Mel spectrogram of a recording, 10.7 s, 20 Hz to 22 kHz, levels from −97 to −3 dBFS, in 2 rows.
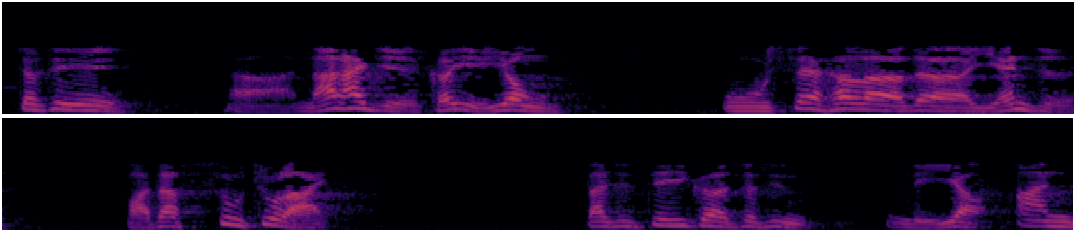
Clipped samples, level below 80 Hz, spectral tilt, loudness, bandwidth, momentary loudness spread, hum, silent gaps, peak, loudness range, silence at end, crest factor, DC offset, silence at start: under 0.1%; under -90 dBFS; -3 dB/octave; -56 LUFS; 4.2 kHz; 16 LU; none; none; -34 dBFS; 6 LU; 0 s; 24 dB; under 0.1%; 0.1 s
